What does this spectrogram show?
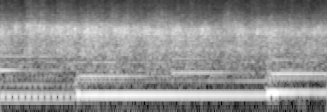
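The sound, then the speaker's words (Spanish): A steady wash of loud applause fills the whole clip, while sustained low keyboard chords hold underneath and shift twice. No one speaks. “Dale un aplauso fuerte.”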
